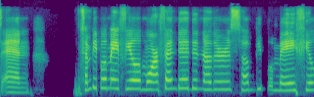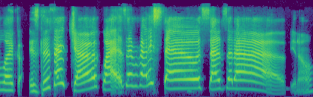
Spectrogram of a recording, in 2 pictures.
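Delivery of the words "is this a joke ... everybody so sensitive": put-on rich girl voice, higher, louder, slower.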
